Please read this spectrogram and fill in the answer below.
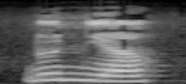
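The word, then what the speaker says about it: دنيا: à l'heure un arrêt la dernière lettre du mot dunia est Alif et il n'y a rien sur ce Alif donc le mot nunia se lit toujours nunia avec l'arrêt ou sans l'arrêt ça ne change pas nous allons maintenant voir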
